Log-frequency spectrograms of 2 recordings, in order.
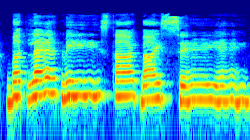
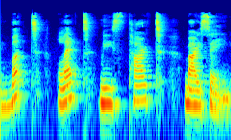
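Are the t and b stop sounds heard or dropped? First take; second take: dropped; heard. First: The t and b stop sounds are dropped. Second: The t and b stop sounds are clearly heard. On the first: "você não ouve nenhuma das três" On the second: "A gente não tem"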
